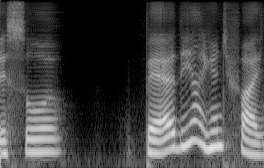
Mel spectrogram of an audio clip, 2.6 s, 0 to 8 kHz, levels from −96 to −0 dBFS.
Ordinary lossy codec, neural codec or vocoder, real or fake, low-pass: none; codec, 16 kHz, about 1 kbps, DyCAST, with the encoder's durations; fake; none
